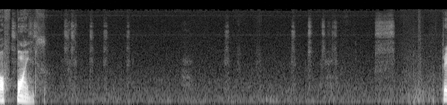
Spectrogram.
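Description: A marker pen squeaks and scratches faintly on paper.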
